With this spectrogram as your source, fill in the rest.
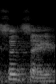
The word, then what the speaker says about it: sensei: word and it's sit say but it's actually pronounced like it's sensei all one word but it's pronounced like sin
